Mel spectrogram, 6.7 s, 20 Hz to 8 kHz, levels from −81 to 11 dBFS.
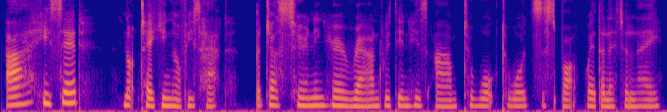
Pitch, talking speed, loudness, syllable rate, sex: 200 Hz, 225 wpm, -20 LUFS, 5.3 syllables/s, female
